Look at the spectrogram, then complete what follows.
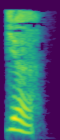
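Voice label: "you", US English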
